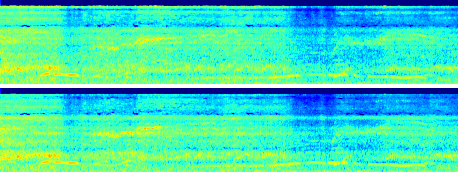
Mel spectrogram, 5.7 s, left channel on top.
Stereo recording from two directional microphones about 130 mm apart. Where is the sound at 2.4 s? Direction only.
25° left (ahead or behind).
